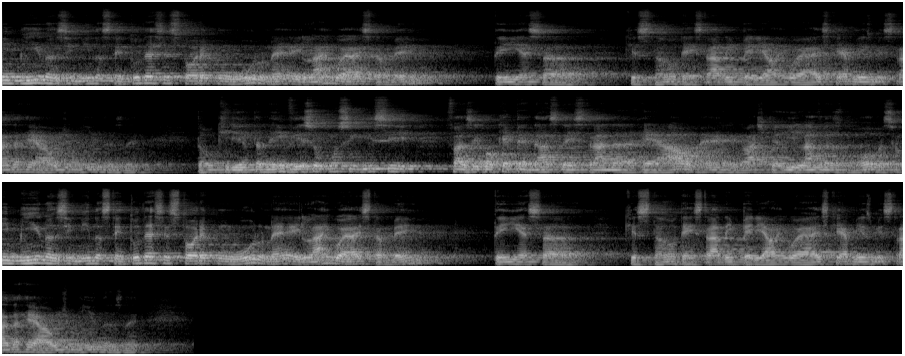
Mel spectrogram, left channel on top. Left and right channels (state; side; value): drops out; right; at 11.0 s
